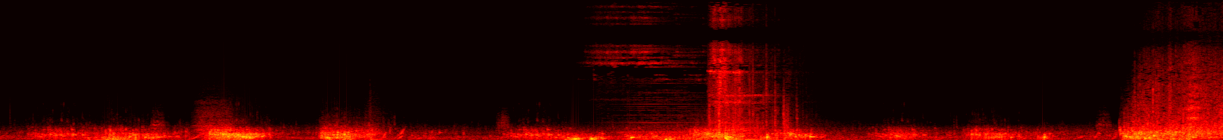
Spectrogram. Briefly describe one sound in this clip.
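Muffled underwater swishes of a swimmer's strokes come and go.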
